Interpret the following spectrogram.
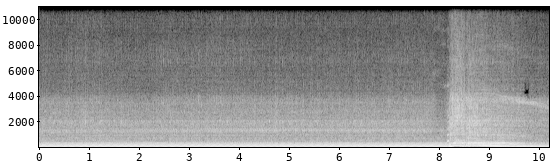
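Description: McLaren 600LT's twin-turbo V8 with a Fi straight-through exhaust idling steadily. About eight seconds in it gives one short, sharp rev that rises and falls back to idle within about a second.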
